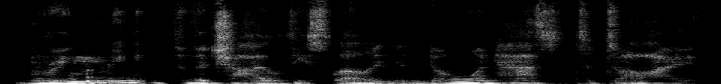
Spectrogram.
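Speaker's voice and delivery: mysterious, disembodied voice. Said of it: "what did I do the voice for last time?".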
